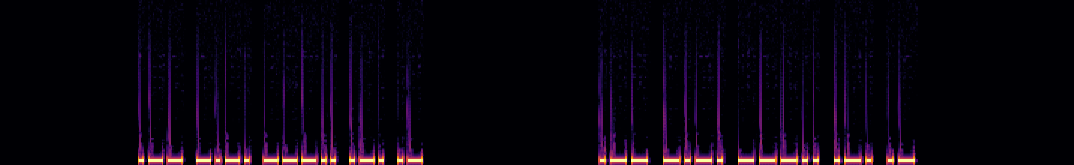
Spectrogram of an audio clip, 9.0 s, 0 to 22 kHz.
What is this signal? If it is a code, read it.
Morse code, heard as a keyed tone, about 28 wpm, 700 Hz. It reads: WC8RA WC8RA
